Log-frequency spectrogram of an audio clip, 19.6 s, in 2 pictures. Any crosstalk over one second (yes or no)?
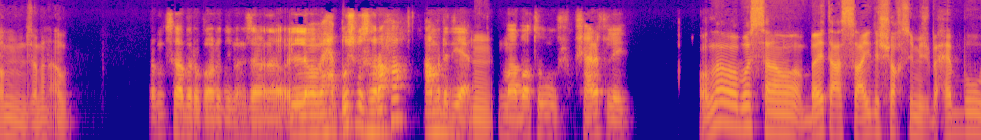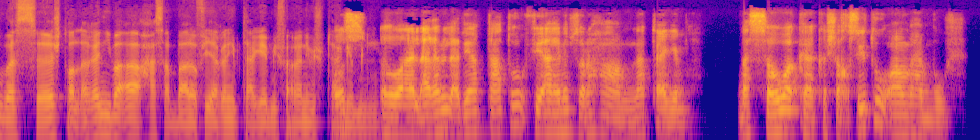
no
